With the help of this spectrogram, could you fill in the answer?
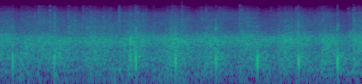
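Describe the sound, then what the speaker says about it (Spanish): Steady audience applause fills a book launch event for a mountaineering book about Everest, dense and continuous clapping from a roomful of people with a few sharper individual claps standing out. "la editorial se merecen un tremendo aplauso"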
